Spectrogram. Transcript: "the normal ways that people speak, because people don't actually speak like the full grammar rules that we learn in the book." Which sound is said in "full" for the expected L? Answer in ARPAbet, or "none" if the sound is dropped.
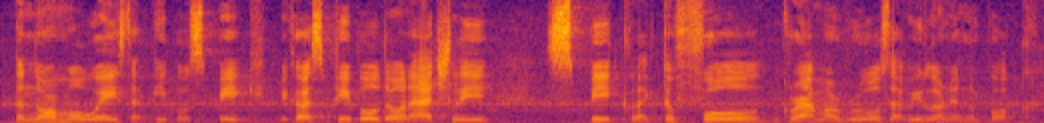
L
